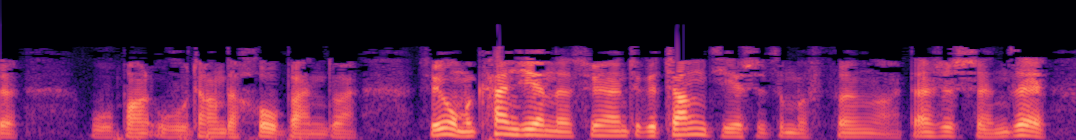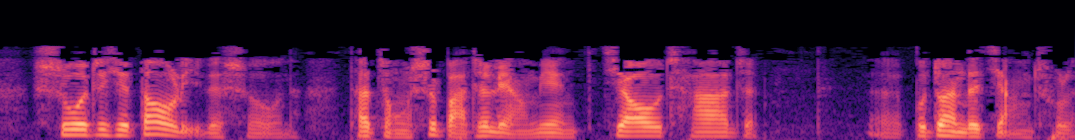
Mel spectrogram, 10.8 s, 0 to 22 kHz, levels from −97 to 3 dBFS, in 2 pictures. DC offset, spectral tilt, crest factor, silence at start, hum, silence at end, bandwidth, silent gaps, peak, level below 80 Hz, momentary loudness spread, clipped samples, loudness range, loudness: under 0.1%; -8.5 dB/octave; 20 dB; 0 s; none; 0 s; 5.8 kHz; none; 0 dBFS; -52 dBFS; 14 LU; under 0.1%; 3 LU; -20 LUFS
